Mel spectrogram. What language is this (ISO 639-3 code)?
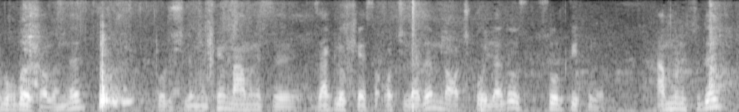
tur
